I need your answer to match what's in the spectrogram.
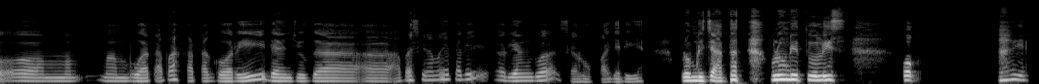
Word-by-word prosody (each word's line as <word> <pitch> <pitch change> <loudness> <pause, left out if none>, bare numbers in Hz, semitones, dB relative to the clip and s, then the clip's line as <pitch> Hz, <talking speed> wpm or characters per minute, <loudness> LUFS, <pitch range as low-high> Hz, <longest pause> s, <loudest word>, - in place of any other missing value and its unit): eee, 160 -1 -6
mem 155 0 -8 0.3
membuat, 155 -1 -6
apa, 210 - -8
kategori 155 +5 -4
dan 155 -2 -2
juga, 150 -1 -6
eee, 145 -1 -11
apa - - -12
sih 205 - -22
namanya 220 +3 -9
tadi, 240 +2 -10
eee, 195 -3 -14
yang 170 +1 -4
dua? 190 +5 -6
Saya 130 - -17
lupa 120 -1 -17
jadinya. 130 +2 -12 0.4
Belum 175 +1 +6
dicatat, 175 +1 +5 0.2
belum 220 +2 +9
ditulis. 205 -2 +5 0.5
Wok 200 0 0 0.8
ah, 195 - +1
ya. 210 - -4
160 Hz, 145 wpm, -20 LUFS, 150-200 Hz, 0.8 s, belum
